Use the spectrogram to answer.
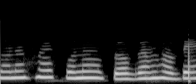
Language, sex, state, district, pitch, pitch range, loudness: Bengali, female, West Bengal, Malda, 290 Hz, 280-305 Hz, -17 LUFS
